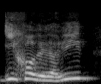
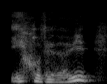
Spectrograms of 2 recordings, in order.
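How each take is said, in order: First: A loud, high cry of Hijo de David; calling out. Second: Said in the usual way. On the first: Retold or imitated. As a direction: cry it out across the crowd. El ciego grita el título. (grito fuerte y agudo)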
